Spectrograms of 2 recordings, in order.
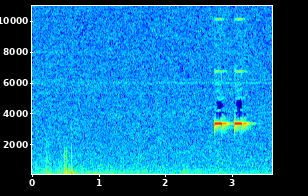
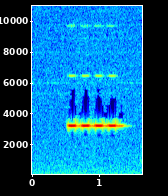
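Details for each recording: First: Carbon monoxide detector still beeping about every 30 seconds after a new battery: two quick shrill beeps warning to check whether the unit is past its 5–7 year life expectancy. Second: Kidde carbon monoxide detector, test button pressed: a loud, piercing high tone in four quick pulses, alarm sounding normally on test and confirmed working.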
